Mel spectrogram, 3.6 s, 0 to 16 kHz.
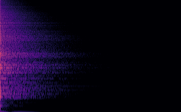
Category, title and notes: Music > Solo percussion
Snare Processed - Oneshot 41 - 14 by 6.5 inch Brass Ludwig
rimshots, sfx, perc, realdrums, processed, fx, kit, drum, ludwig, hits, realdrum, beat, oneshot, drumkit, acoustic, snaredrum, brass, percussion, snare, drums, rimshot, reverb, crack, snares, rim, snareroll, hit, roll, flam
